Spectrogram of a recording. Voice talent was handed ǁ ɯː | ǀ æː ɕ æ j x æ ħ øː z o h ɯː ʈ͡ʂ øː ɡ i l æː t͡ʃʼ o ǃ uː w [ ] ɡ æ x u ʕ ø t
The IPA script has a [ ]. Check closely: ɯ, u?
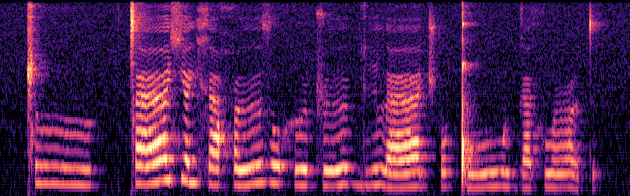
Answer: ɯ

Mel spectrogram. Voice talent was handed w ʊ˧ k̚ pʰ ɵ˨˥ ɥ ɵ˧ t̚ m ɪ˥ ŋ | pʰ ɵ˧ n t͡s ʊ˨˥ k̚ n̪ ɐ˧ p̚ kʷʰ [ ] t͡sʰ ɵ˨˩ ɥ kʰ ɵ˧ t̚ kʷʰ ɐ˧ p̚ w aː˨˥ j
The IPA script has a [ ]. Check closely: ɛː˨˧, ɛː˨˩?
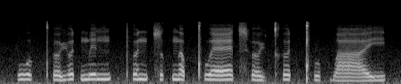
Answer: ɛː˨˧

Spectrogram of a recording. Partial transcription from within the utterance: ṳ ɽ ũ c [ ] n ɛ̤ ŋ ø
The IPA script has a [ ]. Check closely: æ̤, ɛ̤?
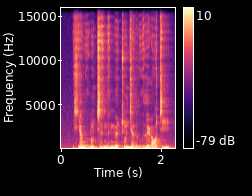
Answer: ɛ̤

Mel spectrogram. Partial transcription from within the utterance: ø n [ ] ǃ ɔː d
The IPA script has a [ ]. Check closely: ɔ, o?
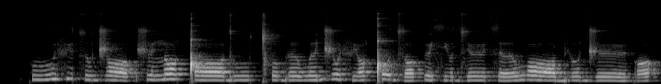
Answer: ɔ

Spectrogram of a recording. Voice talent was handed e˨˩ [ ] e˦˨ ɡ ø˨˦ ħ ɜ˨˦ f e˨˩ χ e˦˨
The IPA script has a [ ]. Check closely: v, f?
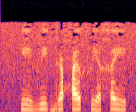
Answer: v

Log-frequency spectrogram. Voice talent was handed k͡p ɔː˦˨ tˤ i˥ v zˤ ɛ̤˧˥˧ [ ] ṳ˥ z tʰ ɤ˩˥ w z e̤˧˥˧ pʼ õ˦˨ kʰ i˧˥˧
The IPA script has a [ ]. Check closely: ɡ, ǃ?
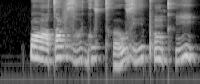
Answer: ɡ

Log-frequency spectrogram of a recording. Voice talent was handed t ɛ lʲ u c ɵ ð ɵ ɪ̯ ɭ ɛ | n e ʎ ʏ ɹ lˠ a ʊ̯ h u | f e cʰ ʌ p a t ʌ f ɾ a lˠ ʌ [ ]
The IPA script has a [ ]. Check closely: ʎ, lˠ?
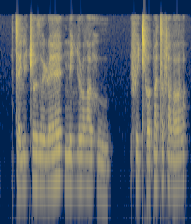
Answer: lˠ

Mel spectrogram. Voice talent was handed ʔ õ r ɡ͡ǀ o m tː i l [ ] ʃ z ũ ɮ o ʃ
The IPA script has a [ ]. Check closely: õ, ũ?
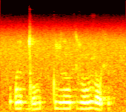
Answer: ũ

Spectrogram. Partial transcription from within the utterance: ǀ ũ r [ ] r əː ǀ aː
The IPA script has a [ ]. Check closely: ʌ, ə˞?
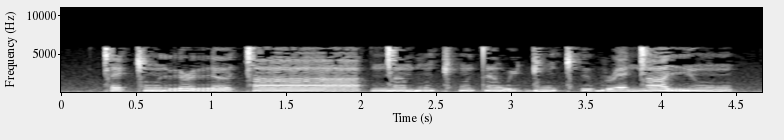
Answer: ə˞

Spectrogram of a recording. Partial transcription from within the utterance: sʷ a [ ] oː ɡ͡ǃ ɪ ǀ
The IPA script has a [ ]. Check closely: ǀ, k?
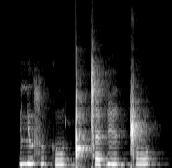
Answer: k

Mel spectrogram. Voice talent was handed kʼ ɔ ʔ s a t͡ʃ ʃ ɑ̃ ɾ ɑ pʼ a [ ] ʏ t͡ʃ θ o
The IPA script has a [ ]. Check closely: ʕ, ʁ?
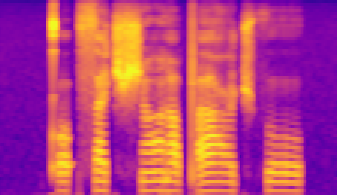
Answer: ʕ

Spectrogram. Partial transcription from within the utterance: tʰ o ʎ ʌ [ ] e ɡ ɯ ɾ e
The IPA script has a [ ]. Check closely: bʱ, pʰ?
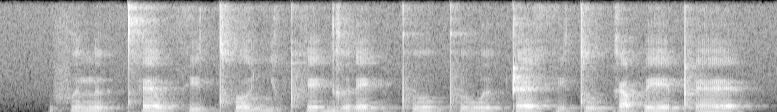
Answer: pʰ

